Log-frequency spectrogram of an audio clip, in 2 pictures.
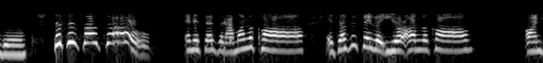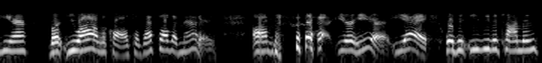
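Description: A husky-voiced host in a casual call chat, talking loosely with fillers and swearing, heard over call audio. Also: high-pitched, expressive, measured pace, no echo. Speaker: podcast host. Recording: tinny phone-like call audio, dry.

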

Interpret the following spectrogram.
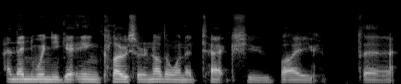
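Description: A man with a lowish voice talks casually on a gaming roundtable, recorded dry with no room sound. He explains things in a stop-and-start way, as if recalling details as he goes. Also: level tone, normal speed, dry recording. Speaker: podcast roundtable panelist. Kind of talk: casual chat about gameplay.

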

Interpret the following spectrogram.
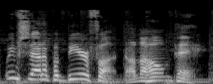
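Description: A man's voice: high-pitched, wildly swooping pitch, brisk, a bit bright. A man reading a scripted podcast network promo as an announcer, with music underneath.

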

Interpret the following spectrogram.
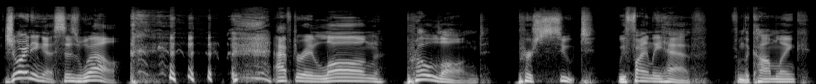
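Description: A man's voice: fairly high pitch, big pitch swings, takes it slowly, no room sound, studio quality. A man hosting a fan podcast enthusiastically, with playfully grandiose and emphatic phrasing. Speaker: podcast host.

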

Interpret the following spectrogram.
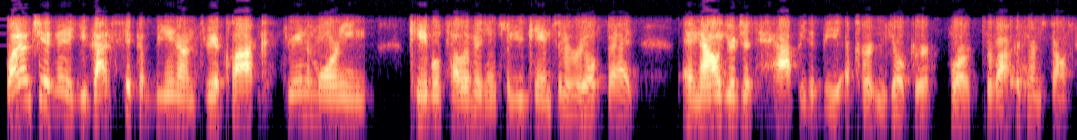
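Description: A man's voice: mid-range voice, sing-song, brisk. A man cutting a sarcastic, mocking wrestling promo, taunting his rival as champion. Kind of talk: trash-talking wrestling promo over a call. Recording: tinny phone line.

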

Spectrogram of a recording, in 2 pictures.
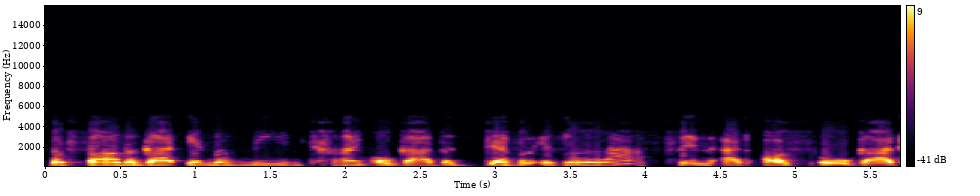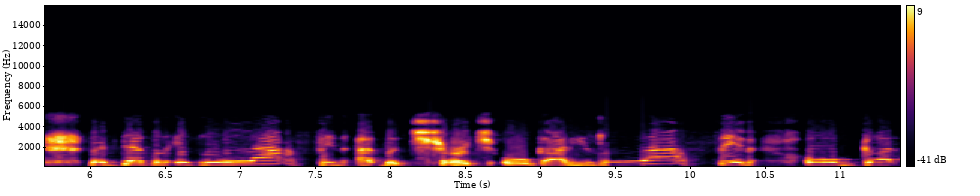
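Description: Woman prayer leader, fervent and impassioned, fairly high voice, muffled call audio. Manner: impassioned, repeats "oh God" between phrases. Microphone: phone or conference call.

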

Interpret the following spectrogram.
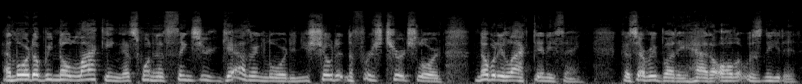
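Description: An older man leading a long spoken prayer, repeating "dear Lord" between phrases, with halting restarts. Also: high-pitched, darkish tone, slightly rough, no room sound. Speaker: prayer leader.

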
